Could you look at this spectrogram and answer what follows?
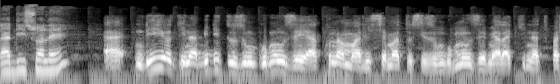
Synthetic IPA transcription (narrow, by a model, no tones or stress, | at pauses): ladiswale | ndijoinabidituzuŋɡumuzeakunamwalisɛmatusizuŋɡumuzemalakiinatu̥pa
